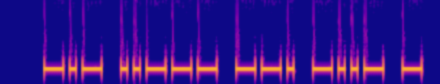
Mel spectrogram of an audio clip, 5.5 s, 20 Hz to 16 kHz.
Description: Morse code, heard as a keyed tone, about 15 wpm, 700 Hz. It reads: K2GXT
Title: USA Call Signs - 4x Character Spacing - 15wpm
